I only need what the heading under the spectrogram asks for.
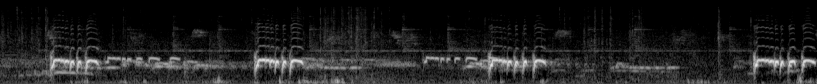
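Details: Locally bred zebra dove known for bold, frequent singing repeats stammering coo phrases about every two seconds, with soft rolling trills between bursts.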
